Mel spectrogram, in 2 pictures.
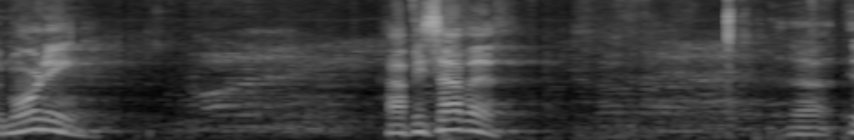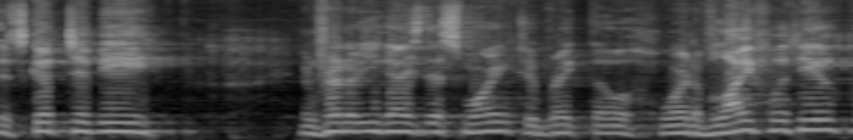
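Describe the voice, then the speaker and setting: With audible room echo, the speech goes at a moderate pace with ordinary pitch variation and long, frequent pauses. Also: man, fairly high pitch for a man. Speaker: chaplain, guest preacher. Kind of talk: sermon. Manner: casual, conversational.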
